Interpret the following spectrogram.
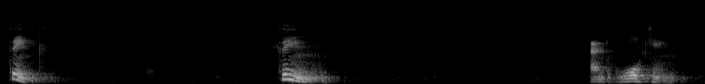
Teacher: The sound is called the velar nasal, which means that you curl your tongue up against the back of your mouth and the air comes out of your nose. The sound is made through the nose rather than the mouth and is voiced, which means that you use your vocal cords. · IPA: /ŋ/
